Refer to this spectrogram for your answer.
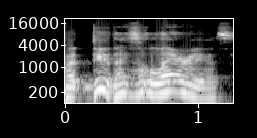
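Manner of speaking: talking while laughing. Speaker apologizes for finding the other person's priority funny, laughing while talking. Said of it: "I'm sorry, I'm laughing".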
